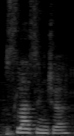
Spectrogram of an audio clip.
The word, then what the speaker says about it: Slazenger: How do you pronounce that? Slazenger? Slazenger.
